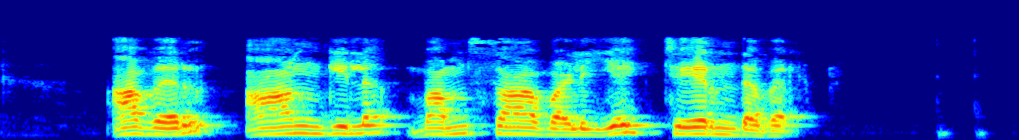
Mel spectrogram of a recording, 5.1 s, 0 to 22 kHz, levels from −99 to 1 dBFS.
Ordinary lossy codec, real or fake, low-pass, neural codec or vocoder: MP3, 64 kbps; real; 7.2 kHz; none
